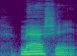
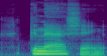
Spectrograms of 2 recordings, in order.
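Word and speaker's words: gnashing: Nashing of teeth, ganashing of teeth, but the G there is silent, so you cannot pronounce it.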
